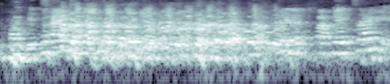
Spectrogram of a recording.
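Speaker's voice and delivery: laughing. Retold or imitated. Comic scene, laughing.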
